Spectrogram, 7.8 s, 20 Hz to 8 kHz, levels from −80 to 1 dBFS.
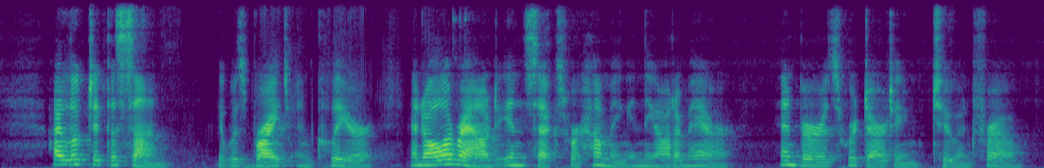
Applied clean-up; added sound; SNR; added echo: neural separator model SepFormer DNS4.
